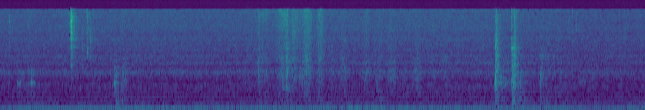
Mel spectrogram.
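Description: A kitchen knife cutting komatsuna stems on a plastic cutting board: a few light taps and clicks, the sharpest pair about five seconds in, over a low steady hum.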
